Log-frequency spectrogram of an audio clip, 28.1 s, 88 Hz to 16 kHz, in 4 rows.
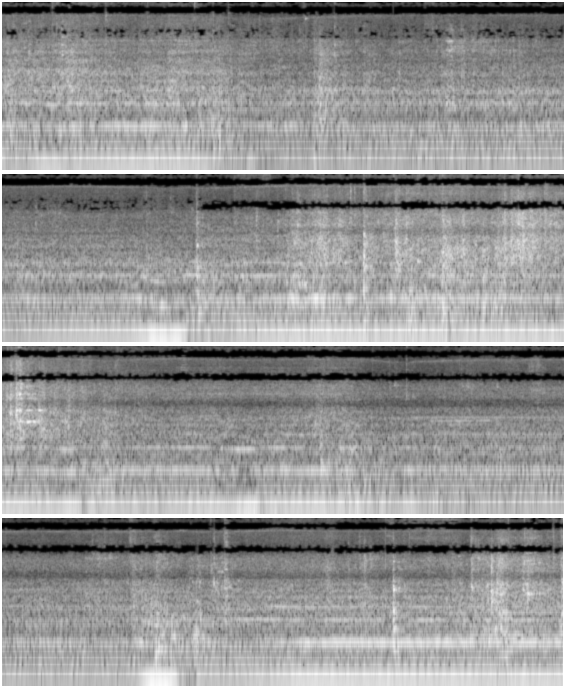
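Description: Liebherr R 980 demolition excavator's diesel engine running with a steady, loud drone, its pitch dipping briefly about nine seconds in and again about twenty-three seconds in. Over it come stretches of crackling and clattering as the hydraulic crusher breaks a concrete wall and broken concrete and brick fall away.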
